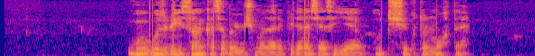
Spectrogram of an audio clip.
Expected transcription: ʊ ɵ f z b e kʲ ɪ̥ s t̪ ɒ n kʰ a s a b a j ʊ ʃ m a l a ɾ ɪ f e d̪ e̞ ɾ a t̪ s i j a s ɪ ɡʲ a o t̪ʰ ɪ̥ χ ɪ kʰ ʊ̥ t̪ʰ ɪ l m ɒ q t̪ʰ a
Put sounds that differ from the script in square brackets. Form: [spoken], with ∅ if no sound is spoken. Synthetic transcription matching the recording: ʊ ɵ [∅] z b e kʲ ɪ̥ s t̪ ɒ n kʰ a s a b a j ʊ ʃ m a l a ɾ ɪ f e d̪ e̞ ɾ a t̪ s i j a s ɪ ɡʲ a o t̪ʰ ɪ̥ [ʃ] ɪ kʰ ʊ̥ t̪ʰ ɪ l m ɒ q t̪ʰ a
